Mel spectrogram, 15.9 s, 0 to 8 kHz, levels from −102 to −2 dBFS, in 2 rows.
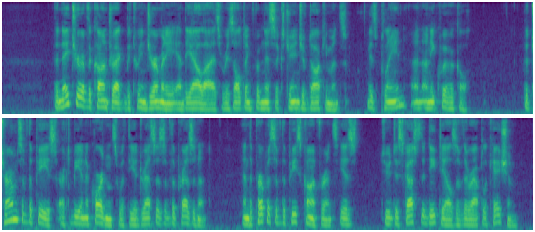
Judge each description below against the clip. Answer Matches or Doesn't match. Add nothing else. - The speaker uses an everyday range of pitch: Matches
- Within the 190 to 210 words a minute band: Matches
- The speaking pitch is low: Matches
